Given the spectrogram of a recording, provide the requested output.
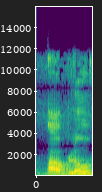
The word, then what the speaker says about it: hablo: Words ending in a vowel in Spanish are stressed on the penultimate syllable. So penultimate syllable means next to last syllable.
